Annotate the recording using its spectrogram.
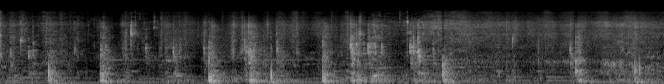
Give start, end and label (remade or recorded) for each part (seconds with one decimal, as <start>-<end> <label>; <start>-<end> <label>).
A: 0.0-1.6 recorded; 1.6-3.6 remade; 3.6-4.6 recorded; 4.6-6.6 remade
